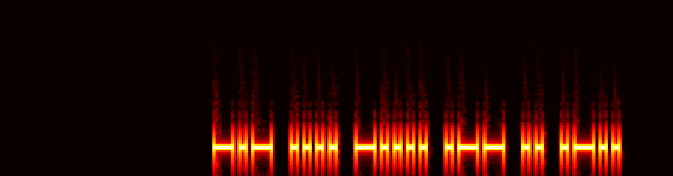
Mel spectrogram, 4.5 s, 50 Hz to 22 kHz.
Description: Morse code, heard as a keyed tone, about 28 wpm, 700 Hz. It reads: KH6WIL
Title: USA Call Signs - 6 Characters - Repeated 3x - 28wpm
